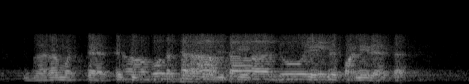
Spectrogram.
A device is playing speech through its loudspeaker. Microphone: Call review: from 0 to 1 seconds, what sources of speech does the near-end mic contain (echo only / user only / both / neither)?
echo only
